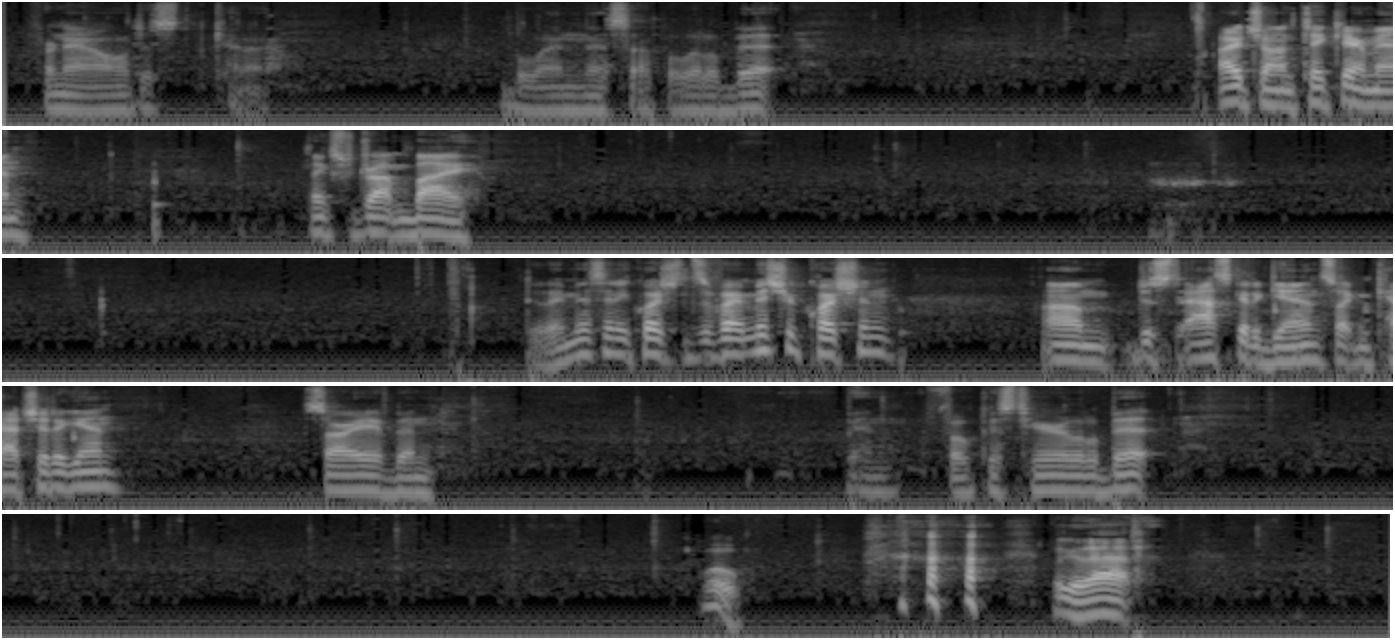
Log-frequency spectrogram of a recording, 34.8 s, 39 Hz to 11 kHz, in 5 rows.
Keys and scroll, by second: 2.6 s, 11.4 s.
